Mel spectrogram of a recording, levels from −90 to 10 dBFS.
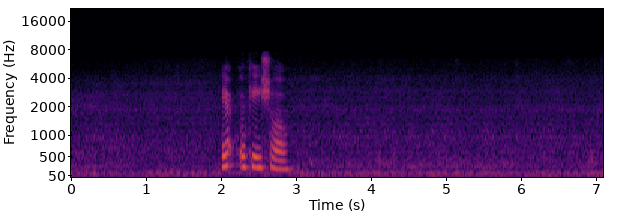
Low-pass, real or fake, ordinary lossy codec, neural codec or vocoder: none; fake; none; codec, 16 kHz, 0.8 kbps, ZipCodec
